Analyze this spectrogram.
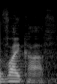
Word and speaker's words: Weikath: Is that the proper pronunciation, Weikath or Weikath?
